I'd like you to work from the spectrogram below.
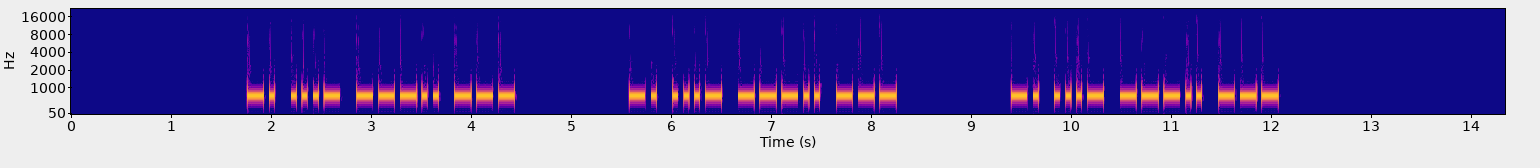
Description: Morse code, heard as a keyed tone, about 22 wpm, 700 Hz. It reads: NV8O NV8O NV8O
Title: USA Call Signs - 4 Characters - Repeated 3x - 22wpm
